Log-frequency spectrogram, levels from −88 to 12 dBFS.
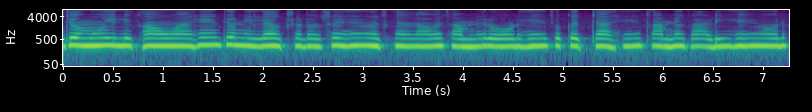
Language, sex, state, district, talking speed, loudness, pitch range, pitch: Hindi, female, Bihar, Jamui, 180 wpm, -13 LUFS, 265-275 Hz, 270 Hz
